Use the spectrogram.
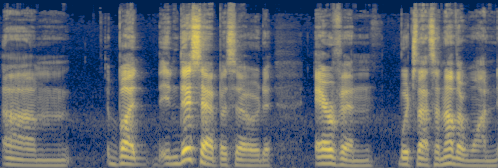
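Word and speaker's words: Erwin: long time but um but in this episode ervin which that's another one it's spelled uh irwin but it's pronounced airven which actually that one i'm totally fine with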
